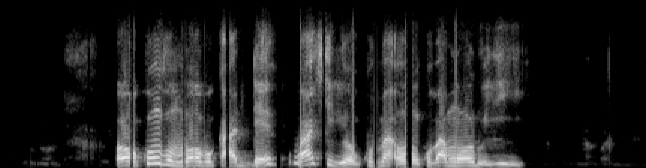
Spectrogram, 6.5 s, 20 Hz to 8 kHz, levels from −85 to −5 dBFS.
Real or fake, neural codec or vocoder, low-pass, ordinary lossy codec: real; none; 7.2 kHz; Opus, 24 kbps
